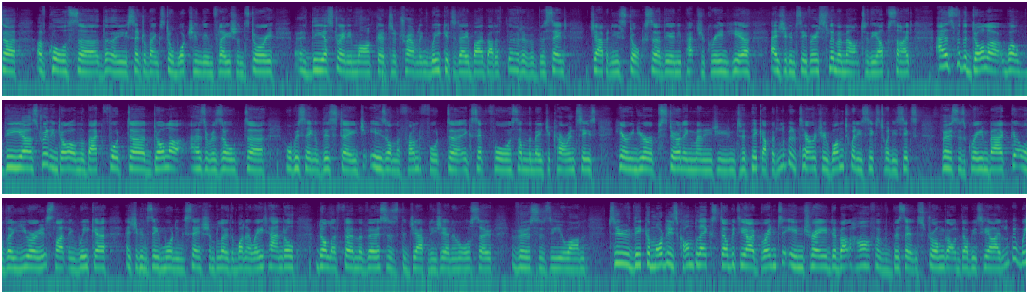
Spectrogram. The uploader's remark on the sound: we are live at the IAA in Munich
